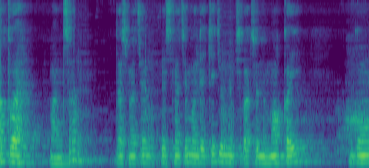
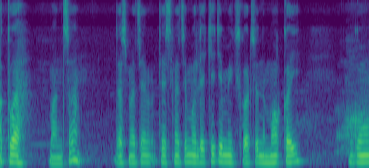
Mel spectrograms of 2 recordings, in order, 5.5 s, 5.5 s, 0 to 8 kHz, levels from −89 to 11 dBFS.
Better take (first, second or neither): second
